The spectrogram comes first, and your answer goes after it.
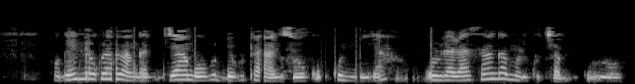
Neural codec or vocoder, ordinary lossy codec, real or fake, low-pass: vocoder, 22.05 kHz, 80 mel bands, HiFi-GAN; MP3, 24 kbps; fake; 7.2 kHz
